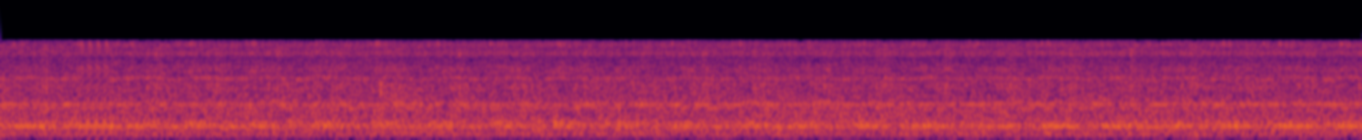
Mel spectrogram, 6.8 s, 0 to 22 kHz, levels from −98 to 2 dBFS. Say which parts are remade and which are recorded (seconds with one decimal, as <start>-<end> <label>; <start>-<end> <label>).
0.0-1.5 recorded; 1.5-2.0 remade; 2.0-2.5 recorded; 2.5-3.1 remade; 3.1-5.0 recorded; 5.0-6.2 remade; 6.2-6.8 recorded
